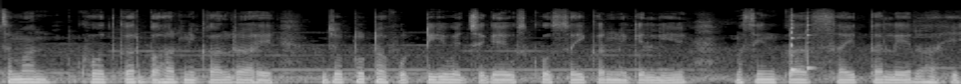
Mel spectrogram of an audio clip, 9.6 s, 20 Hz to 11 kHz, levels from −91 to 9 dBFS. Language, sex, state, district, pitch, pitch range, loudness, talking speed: Hindi, male, Rajasthan, Bikaner, 100 Hz, 100-110 Hz, -19 LUFS, 145 wpm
